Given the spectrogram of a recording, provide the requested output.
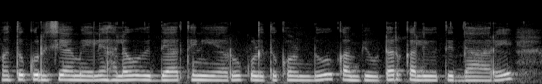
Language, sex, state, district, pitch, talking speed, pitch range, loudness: Kannada, female, Karnataka, Bidar, 200 Hz, 90 wpm, 195-210 Hz, -15 LUFS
